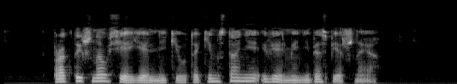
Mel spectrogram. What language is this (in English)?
Belarusian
